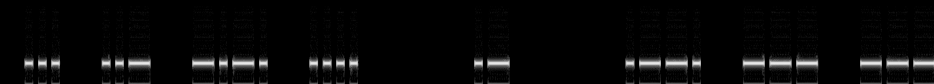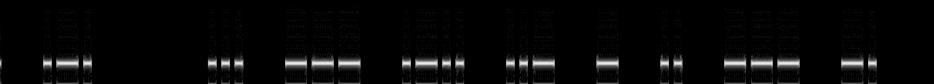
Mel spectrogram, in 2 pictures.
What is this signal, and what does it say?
Morse code, heard as a keyed tone, about 18 wpm, spaced as for 12 wpm, 1000 Hz. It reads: SUCH A POOR SOLUTION
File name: 12wpm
